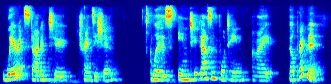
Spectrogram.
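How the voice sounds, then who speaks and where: A woman's voice: mid-range voice, takes it slowly, warm tone. Chatty Australian woman in a roomy space. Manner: chatty, upbeat, many fillers like "you know" and "like". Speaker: podcast guest, entrepreneur. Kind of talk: casual interview storytelling. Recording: roomy echo.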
